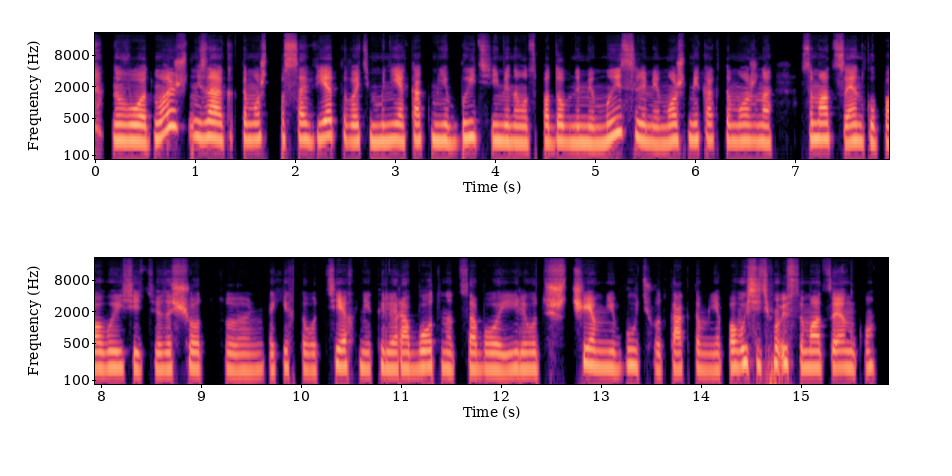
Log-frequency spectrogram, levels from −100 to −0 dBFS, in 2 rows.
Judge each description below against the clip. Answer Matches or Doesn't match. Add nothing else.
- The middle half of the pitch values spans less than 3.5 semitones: Matches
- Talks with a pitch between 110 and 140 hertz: Doesn't match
